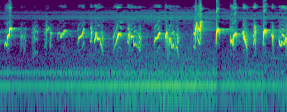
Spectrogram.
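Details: Cream-vented bulbul singing as a lure call, a brisk series of bubbly, slurred whistles and chips in uneven groups, loud and close, over a low constant background hum.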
